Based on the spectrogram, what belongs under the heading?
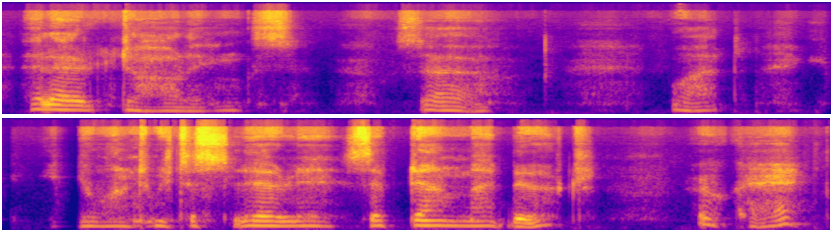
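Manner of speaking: slow seductive whisper to a caller; mock seductive phone worker teasing a caller; sultry phone-line voice. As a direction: purr it like a sex-line operator. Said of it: "we'll just do an impression".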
